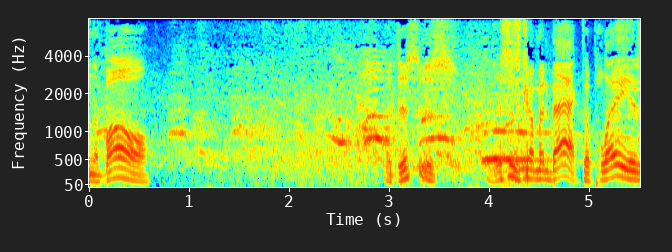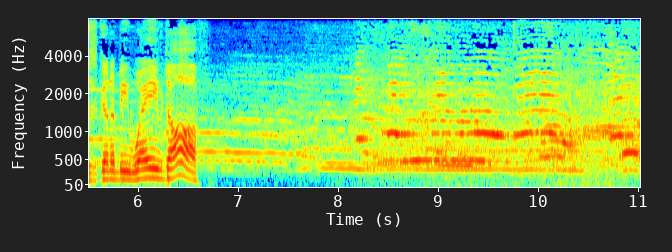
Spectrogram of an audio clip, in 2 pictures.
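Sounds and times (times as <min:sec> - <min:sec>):
speech: 0:00.0 - 0:00.7, 0:03.0 - 0:06.7
home crowd reacting to penalty call: 0:00.0 - 0:11.0.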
